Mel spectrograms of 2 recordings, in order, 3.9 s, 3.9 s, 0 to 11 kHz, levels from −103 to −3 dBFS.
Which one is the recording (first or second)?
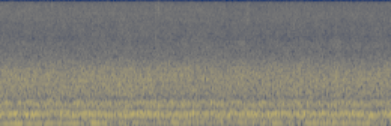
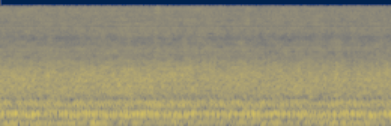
first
